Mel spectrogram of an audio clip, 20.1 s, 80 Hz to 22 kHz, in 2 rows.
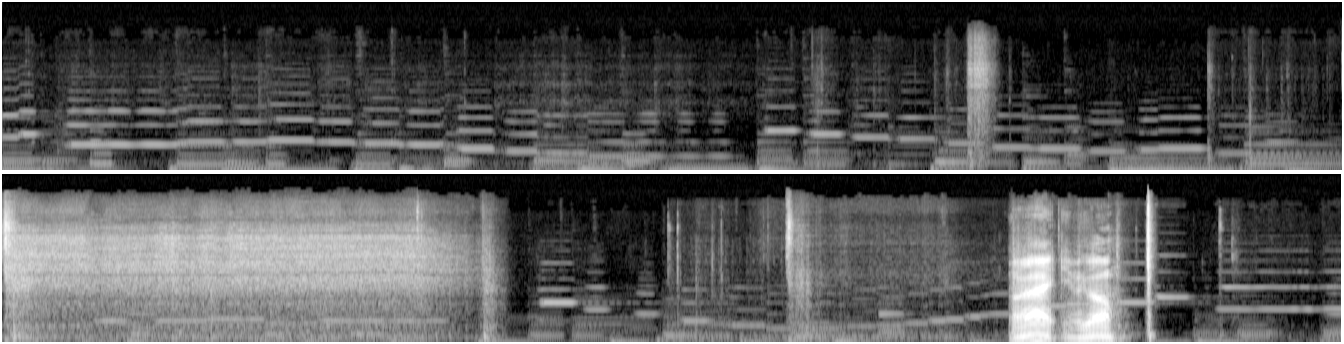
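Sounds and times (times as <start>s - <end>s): soft background music: 0.0s - 20.0s
torch lighter jet hissing: 10.1s - 13.8s, 16.0s - 16.2s.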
